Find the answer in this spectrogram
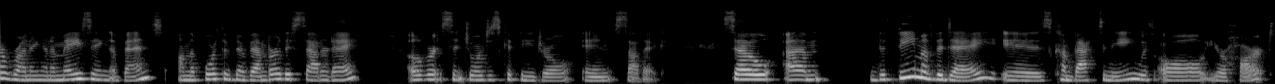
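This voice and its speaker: Against a quiet background, a woman speaks at a moderate pace and a fairly high pitch. Her tone is dark and mellow, with ordinary pitch variation. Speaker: charismatic renewal team member. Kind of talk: live stream interview host talk. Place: home room. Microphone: video call.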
